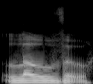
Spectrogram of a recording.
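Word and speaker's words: Indlovu: In Lovu? I'll go with that. Lovu. The D is probably silent.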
